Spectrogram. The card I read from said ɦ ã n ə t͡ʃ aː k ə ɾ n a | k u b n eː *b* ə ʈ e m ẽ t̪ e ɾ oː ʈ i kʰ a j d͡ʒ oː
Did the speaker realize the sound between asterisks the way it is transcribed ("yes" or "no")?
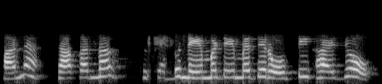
no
